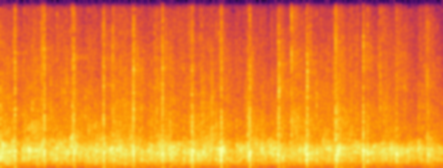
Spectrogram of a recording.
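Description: A crowd gives a speaker another round of applause, dense clapping at a fairly loud, even level, with a few sharper individual claps standing out throughout.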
